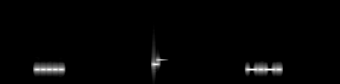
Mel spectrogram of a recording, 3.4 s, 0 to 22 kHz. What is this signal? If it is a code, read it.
Morse code, heard as a keyed tone, about 40 wpm, 700 Hz. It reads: 5 C
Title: Single Letter-Number Alt 40wpm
